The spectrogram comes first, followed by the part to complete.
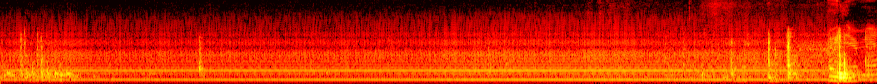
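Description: Steady electrical hum, a low buzz with a fainter higher tone over it, from an open remote audio line on which the called-on caller does not answer. A few faint clicks come through near the start and about two seconds in.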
